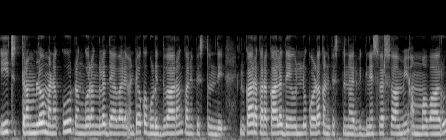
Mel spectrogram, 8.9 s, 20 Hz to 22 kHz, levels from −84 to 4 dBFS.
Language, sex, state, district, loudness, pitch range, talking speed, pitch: Telugu, female, Andhra Pradesh, Krishna, -17 LUFS, 210-235 Hz, 120 wpm, 220 Hz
